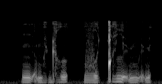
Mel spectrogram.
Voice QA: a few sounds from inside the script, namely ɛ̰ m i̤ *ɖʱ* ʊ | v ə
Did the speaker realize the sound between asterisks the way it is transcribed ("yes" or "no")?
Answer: yes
